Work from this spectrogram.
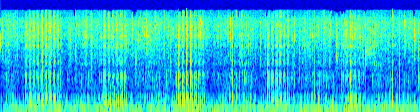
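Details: Domestic cat purring by a fireplace in cozy autumn ambience; continuous low rumbling purr swelling in rhythmic breaths roughly every half second, with faint fire crackles.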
